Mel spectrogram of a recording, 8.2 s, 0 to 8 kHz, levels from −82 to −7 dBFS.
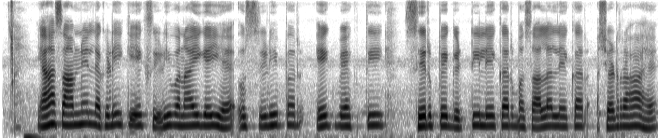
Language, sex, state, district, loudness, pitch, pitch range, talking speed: Hindi, male, Madhya Pradesh, Umaria, -16 LUFS, 180 Hz, 170-190 Hz, 170 wpm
